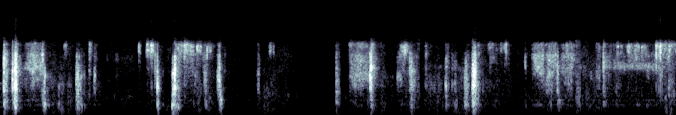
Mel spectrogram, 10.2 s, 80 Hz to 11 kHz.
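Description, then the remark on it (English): Pages of a book being turned while looking up Job chapter 32, a series of dry, crisp paper rustles and flicks coming in irregular bursts with short pauses between them, fairly loud and heard on their own with no talking. “Probably hear me turning pages here, huh?”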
